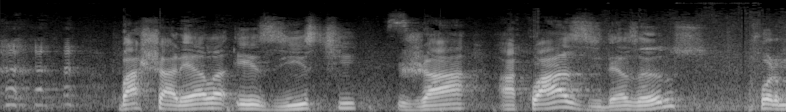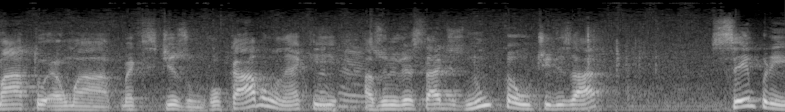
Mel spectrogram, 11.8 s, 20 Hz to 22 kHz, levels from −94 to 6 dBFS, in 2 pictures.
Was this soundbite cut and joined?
yes; 1 cut; at 5.6 s

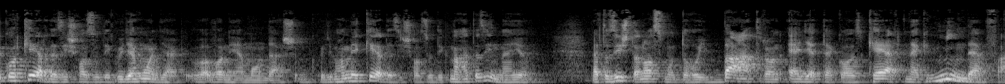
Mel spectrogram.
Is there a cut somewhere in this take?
no; 0 cuts

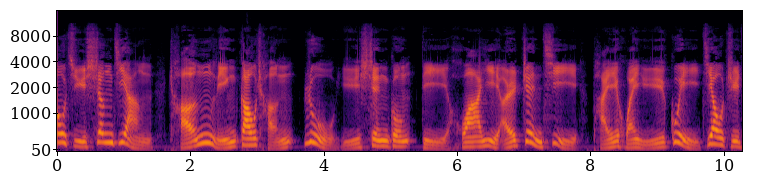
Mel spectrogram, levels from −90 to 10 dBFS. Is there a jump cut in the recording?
yes; 2 cuts; at 3.6 s, 5.4 s

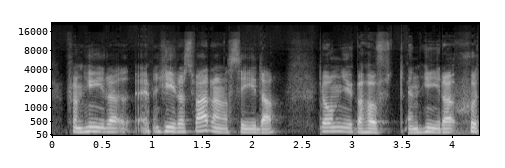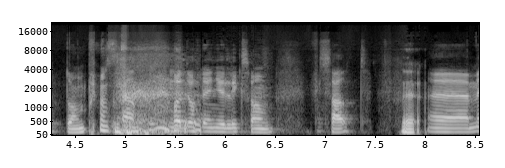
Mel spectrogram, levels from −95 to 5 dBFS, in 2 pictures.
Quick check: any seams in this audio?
yes; 7 cuts; at 1.0 s, 2.7 s, 3.0 s, 3.6 s, 4.0 s, 5.8 s, 6.9 s

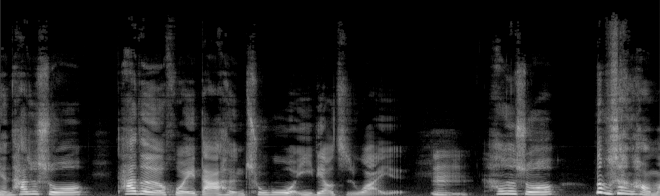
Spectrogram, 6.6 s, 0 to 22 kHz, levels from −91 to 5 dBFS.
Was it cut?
yes; 1 cut; at 4.7 s

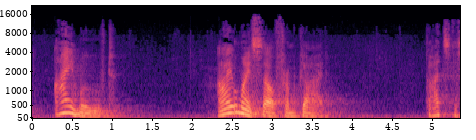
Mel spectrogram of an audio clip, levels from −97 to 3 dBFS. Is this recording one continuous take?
no; 1 cut; at 2.5 s

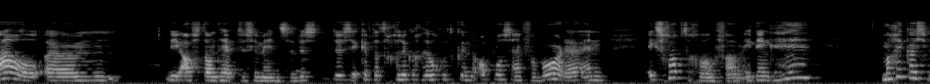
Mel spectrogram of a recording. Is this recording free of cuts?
yes; 0 cuts

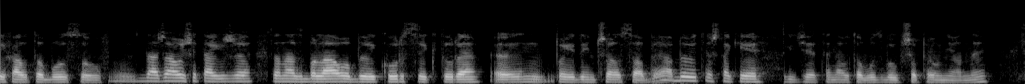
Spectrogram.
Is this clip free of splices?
no; 1 cut; at 5.5 s

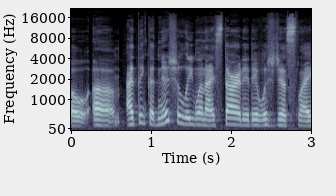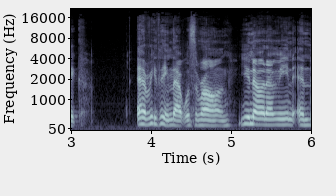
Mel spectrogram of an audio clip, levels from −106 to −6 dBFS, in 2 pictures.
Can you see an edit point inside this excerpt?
no; 0 cuts

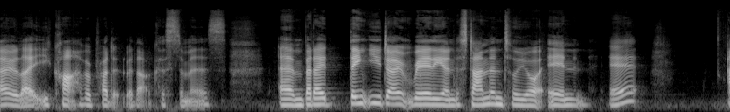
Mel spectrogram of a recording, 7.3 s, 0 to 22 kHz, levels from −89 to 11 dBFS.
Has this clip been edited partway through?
no; 0 cuts

